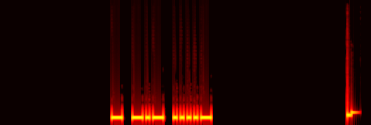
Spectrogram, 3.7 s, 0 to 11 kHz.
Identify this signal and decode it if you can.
Morse code, heard as a keyed tone, about 34 wpm, 700 Hz. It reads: TK4
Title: Callsign Prefixes for Top 100 DXCC - 35wpm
